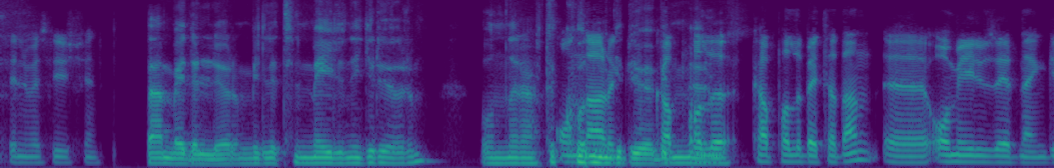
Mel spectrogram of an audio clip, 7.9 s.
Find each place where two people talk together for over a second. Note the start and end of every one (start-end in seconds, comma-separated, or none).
4.2-5.5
